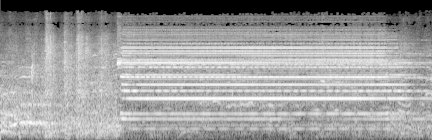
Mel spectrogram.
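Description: Ice hockey arena's end-of-period horn: one long, steady blast of about four seconds, starting about two seconds in as the game clock reaches zero. A few sharp knocks come before it.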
